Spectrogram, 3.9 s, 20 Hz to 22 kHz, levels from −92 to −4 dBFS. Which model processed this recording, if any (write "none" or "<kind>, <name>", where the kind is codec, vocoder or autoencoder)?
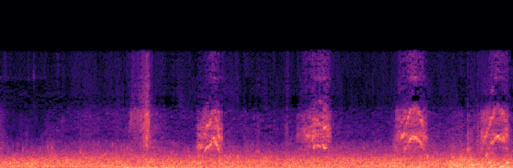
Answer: none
